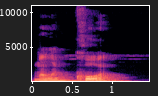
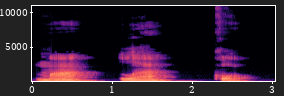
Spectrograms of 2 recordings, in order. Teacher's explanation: The other two O's, they're not stressed. So the O's that are not stressed, they're pronounced as A. The O that is stressed is pronounced as O. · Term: unstressed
